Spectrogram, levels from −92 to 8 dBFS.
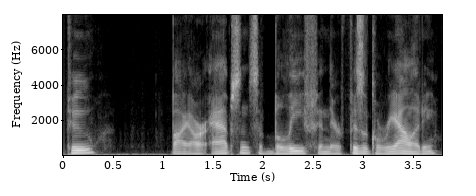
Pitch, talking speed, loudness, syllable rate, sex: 125 Hz, 160 wpm, -17 LUFS, 6.3 syllables/s, male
